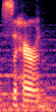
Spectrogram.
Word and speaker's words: Saharan: Yeah, every time I see your name now, I'm like, how do you pronounce it? Saharon, right? Yeah, Saharan.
